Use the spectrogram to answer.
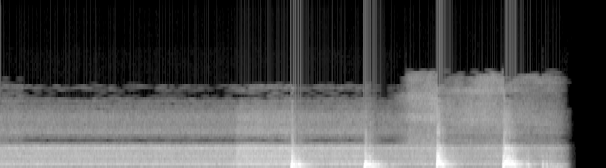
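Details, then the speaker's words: Ankle-brachial index measurement for peripheral arterial disease: a handheld Doppler probe over the ankle artery (dorsalis pedis) while the cuff slowly deflates; arterial flow signal returns at ankle systolic pressure. "then slowly deflate the cuff until you hear the sound of the systolic pressure and record it"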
